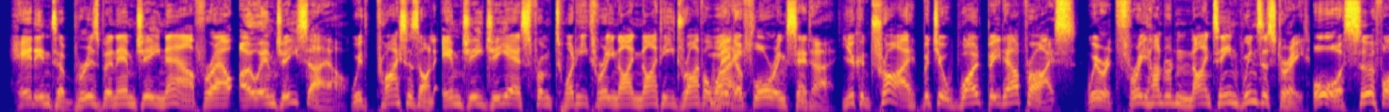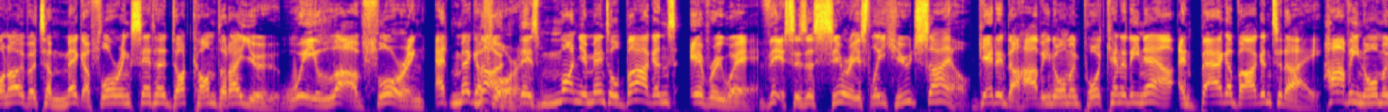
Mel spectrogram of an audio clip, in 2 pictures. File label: Hard Sell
